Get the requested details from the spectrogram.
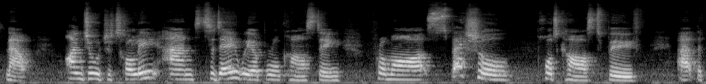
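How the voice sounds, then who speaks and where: A woman hosts a podcast interview with an eager, chatty delivery. Her voice sits in a middle register. She records in an event booth, with a faint hum of ambience behind her. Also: mid-range voice. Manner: enthusiastic, chatty questions. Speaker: podcast host.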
